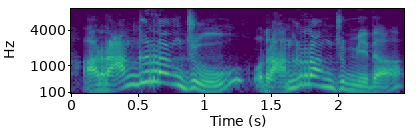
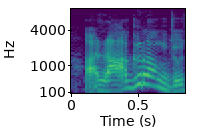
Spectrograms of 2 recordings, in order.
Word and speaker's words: 라그랑주: 랑그랑주입니다. 어제 방송할 라그랑주, 제가 발음을 너무 굴렸네요.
